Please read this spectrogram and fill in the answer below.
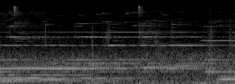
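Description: Marimbas and other mallet keyboards in a percussion front ensemble holding a quiet, sustained chord that slowly fades, with a new chord entering right at the end.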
